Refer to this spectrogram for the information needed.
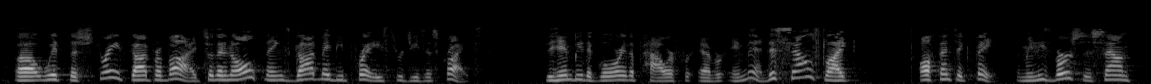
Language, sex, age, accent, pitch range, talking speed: English, male, 40-59, American, 180-260 Hz, 195 wpm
